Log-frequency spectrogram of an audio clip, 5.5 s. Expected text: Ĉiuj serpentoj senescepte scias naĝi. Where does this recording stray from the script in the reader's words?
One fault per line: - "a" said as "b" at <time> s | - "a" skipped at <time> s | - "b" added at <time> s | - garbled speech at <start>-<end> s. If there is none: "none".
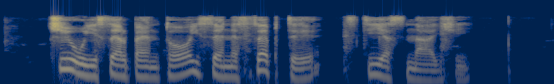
none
